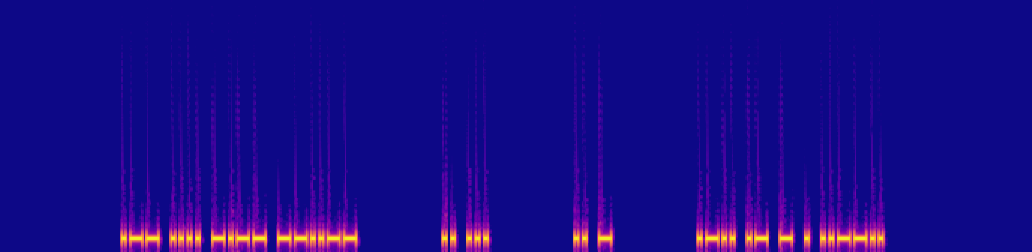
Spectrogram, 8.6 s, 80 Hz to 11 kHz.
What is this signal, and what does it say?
Morse code, heard as a keyed tone, about 34 wpm, 700 Hz. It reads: WHY, IS IT LATE?
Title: 3x Word-Spacing - Sentences from Top 300 Words - 35wpm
